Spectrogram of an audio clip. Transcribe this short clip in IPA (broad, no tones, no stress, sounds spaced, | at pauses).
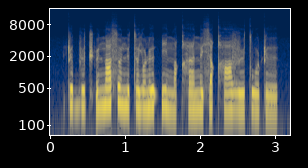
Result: ʈ ɨ b ʉ t͡ʃʼ ʉ n a s ɵ n ʉ t ɵ j o ɳ ɨ ʔ i n̪ ɐ qʰ i n ɨ sʲ ʉ qʰ a v ʉ t w u ʈ ɨ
